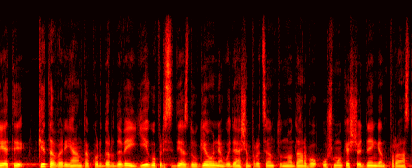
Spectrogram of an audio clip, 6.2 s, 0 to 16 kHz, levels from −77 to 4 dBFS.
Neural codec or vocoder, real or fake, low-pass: none; real; 14.4 kHz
